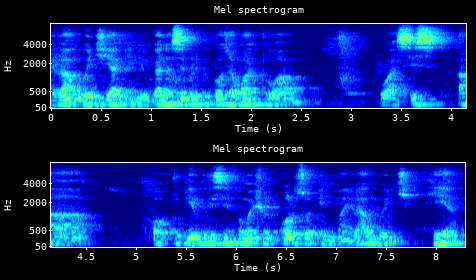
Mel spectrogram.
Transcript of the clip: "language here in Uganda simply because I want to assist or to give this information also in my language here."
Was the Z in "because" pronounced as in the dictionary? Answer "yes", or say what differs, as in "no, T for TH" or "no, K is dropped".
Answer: yes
